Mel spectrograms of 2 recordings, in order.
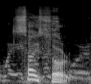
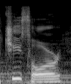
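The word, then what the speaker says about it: Xizor: de ellas, está la entrada al palacio de Sizor. Chizor, ahí está, Chizor, se pronuncia Chizor.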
